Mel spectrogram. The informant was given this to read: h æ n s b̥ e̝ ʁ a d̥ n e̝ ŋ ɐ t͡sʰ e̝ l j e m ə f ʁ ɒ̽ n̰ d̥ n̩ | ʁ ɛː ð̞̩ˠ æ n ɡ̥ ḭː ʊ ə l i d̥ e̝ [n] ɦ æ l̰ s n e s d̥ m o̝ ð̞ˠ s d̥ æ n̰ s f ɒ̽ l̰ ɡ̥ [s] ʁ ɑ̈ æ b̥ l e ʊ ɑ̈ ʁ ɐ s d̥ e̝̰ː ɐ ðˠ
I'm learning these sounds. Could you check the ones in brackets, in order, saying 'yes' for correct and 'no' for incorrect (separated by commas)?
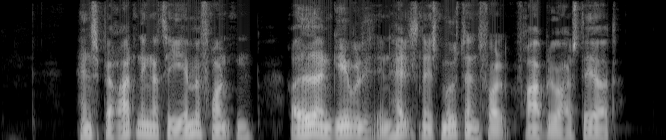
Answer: yes, no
